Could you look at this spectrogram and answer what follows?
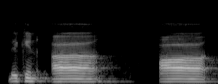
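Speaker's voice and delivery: आ held with mouth open; आ को खुले मुँह से खींचना; open vowel demo. Shown as a demonstration. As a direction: let the आ flow out unblocked. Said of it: "जब आप स्वरों का उच्चारण करते हैं".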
